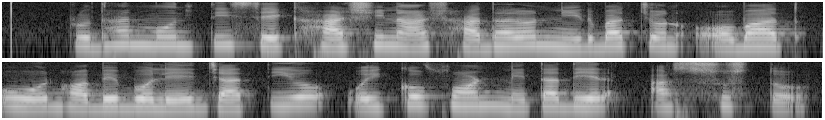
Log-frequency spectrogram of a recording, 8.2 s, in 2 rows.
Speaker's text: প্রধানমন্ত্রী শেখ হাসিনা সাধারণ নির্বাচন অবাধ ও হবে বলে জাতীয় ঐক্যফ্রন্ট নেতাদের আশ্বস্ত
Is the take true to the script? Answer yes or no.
yes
